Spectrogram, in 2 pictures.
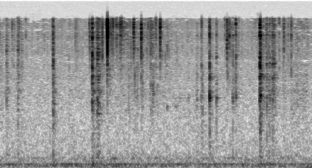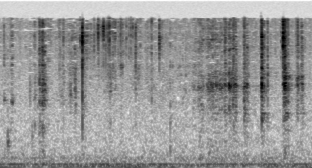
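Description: A utility knife blade carves and scrapes flakes off a white oval bar of solid soap held in the hand. Quiet, bright scratchy clicks and short scrapes patter unevenly over a steady low hum, with a few sharper snaps standing out.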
